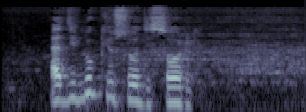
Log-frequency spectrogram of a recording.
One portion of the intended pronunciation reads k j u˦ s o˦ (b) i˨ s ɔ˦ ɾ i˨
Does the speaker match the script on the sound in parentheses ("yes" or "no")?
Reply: no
